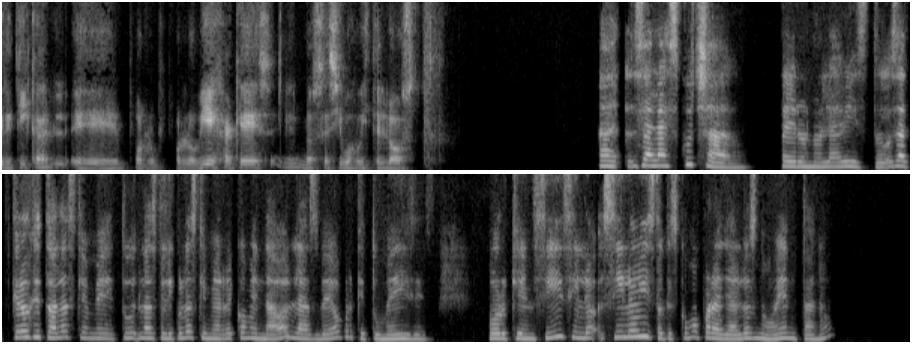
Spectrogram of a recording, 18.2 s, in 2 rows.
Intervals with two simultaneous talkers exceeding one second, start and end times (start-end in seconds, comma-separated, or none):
none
